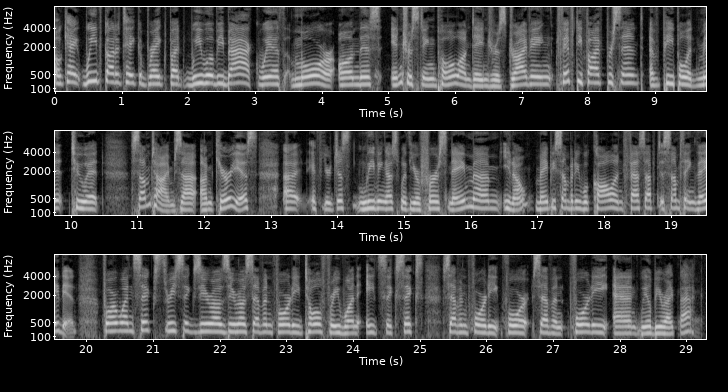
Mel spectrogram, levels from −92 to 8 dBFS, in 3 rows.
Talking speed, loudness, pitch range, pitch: 140 wpm, -18 LUFS, 195-235 Hz, 215 Hz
